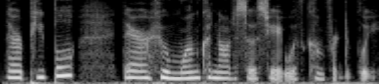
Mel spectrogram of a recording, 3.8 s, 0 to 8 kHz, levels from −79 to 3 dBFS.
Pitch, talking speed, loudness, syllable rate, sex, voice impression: 225 Hz, 175 wpm, -16 LUFS, 7.0 syllables/s, female, feminine, slightly young, slightly soft, cute, calm, friendly, kind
